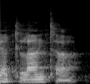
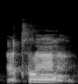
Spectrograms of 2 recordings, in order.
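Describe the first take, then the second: First: The second T is clearly pronounced. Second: The second T is swallowed and dropped. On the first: This is how it is said back home. "that's how we used to pronounce it back at home in Africa, in Kenya" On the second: This is how it is said here. "you swallow the T"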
